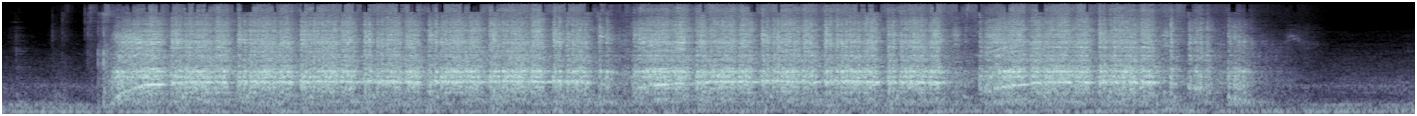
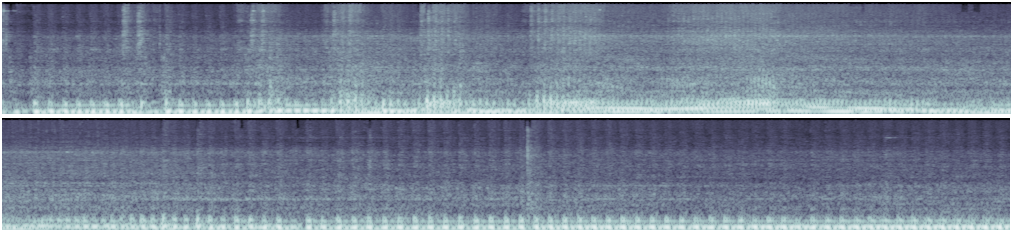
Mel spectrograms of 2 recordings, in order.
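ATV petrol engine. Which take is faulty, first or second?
first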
